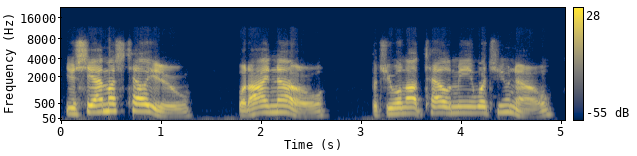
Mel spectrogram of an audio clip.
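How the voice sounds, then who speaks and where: A man's voice: high voice, big pitch swings, fairly bright tone, no echo, heavily acted. Radio noir villain, man acting: portly, genial, verbose schemer, formal diction, dry lo-fi call audio. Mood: shrewd, bargaining. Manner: florid, formal, deliberate, genial. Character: jovial, shrewd, verbose fat male crime boss. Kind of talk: 1940s radio drama read-through. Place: video call read-through.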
